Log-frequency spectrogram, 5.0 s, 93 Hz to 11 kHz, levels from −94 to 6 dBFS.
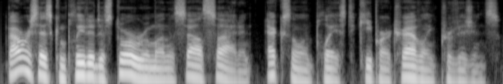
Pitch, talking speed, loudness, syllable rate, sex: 125 Hz, 205 wpm, -17 LUFS, 6.1 syllables/s, male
